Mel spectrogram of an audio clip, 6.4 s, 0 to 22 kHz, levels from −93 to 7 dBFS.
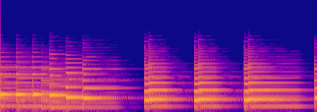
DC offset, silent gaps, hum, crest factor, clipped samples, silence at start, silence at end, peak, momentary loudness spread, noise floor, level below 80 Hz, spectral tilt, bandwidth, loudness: under 0.1%; none; none; 14 dB; under 0.1%; 0 s; 0 s; -4 dBFS; 15 LU; -47 dBFS; -56 dBFS; -8.5 dB/octave; 6.2 kHz; -18 LUFS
